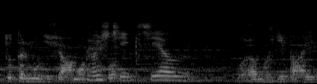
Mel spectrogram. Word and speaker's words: Xiaomi: Moi je dis Xiaomi. Voilà, moi je dis pareil, je dis Xiaomi. Ça sonne comme xylophone.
